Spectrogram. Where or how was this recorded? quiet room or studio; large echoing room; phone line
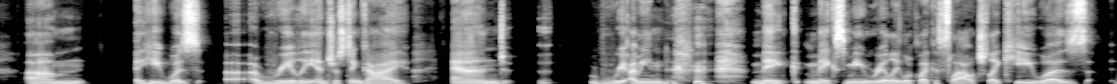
quiet room or studio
